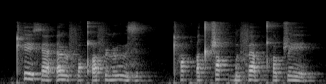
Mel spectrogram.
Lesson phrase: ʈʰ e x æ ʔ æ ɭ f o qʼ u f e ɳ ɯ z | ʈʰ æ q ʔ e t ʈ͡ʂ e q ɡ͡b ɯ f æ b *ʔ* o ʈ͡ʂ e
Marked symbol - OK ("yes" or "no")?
no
